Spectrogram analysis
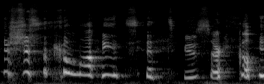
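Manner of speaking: breathless high giggle through the words; laughing. Real, not acted. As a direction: squeal it out while laughing. Laughing at the sketch.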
